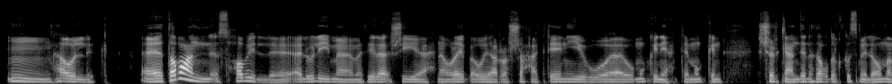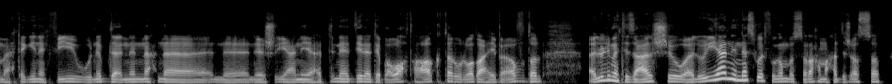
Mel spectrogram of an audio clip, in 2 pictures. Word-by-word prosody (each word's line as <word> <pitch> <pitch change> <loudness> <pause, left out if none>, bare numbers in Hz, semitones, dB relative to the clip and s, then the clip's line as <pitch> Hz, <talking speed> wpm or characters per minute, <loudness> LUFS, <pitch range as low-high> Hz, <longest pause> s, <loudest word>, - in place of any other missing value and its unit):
إمم، 135 -6 -2
هاقول 130 -4 +1
لِك. 115 +1 -13 0.3
آآ 130 +2 +5
طبعًا 195 - +8
أصحابي 160 0 -1
اللي 105 -3 -6
قالوا 130 +3 -2
لي: 135 -3 0
"ما 110 -3 -3
ما 110 - -6
تقلقش 120 +1 -2
إحنا 110 -2 -5
قريّب 120 +2 -2
أوي 115 +1 -4
هنرشّحك 115 +2 -5
تاني 120 0 -3
و 110 0 -3
وممكن 125 +1 -5
يحت 110 +1 -5
ممكن 115 0 -5 0.4
الشركة 125 -4 0
عندنا 120 +2 -2
تاخُد 125 0 -3
القِسْم 125 +1 -6
اللي 110 0 -3
هم 120 +2 -2
محتاجينك 115 +1 -4
فيه 125 +2 -2
ونبدأ 120 +3 -2
إن 120 +2 -2
إحنا 120 -1 -2
آآ 105 0 -1
ن 105 -1 -5
نش 105 +1 -3
يعني 110 -1 -1
هدي 125 +5 -3
الدنيا 125 0 0
تبقى - - -3
واضحة - - +2
أكتر 140 -2 -1
والوضع 120 -1 +2
هيبقى 110 +3 -2
أفضل."، 135 0 -2 0.5
قالوا 175 - +3
لي: 200 - +4
"ما 175 - +6
تزعلش." 130 -1 +3
وقالوا 125 -1 +1
لي 180 - +3
يعني 255 +2 +8
الناس 200 -3 +3
وقفوا 155 -6 -2
جنبي 135 -1 -2
الصراحة 120 +2 -2
محدش 120 -2 -4
قصّر، 120 0 -2
120 Hz, 190 wpm, -24 LUFS, 110-130 Hz, 0.5 s, طبعًا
